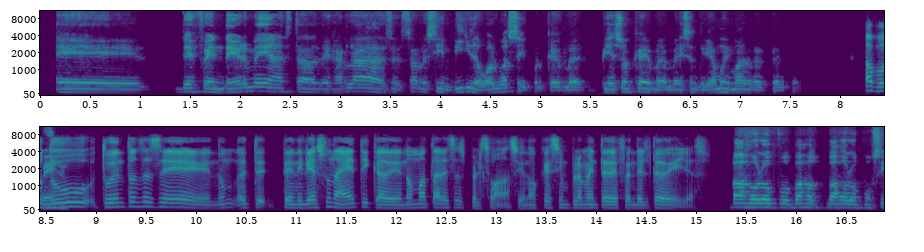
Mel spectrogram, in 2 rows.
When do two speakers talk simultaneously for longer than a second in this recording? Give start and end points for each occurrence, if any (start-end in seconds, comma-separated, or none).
none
